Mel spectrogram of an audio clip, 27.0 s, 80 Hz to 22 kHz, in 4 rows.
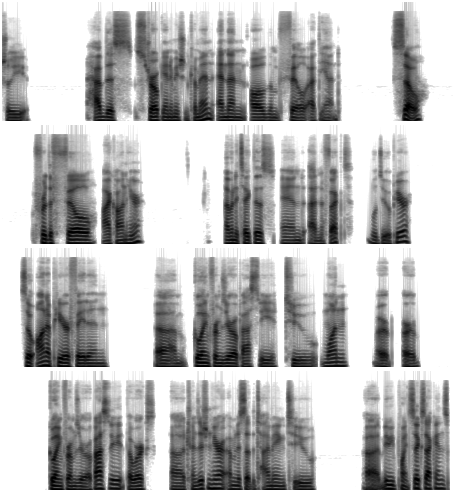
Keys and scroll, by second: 2.3 super+=.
